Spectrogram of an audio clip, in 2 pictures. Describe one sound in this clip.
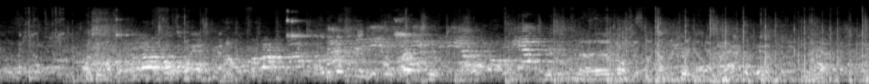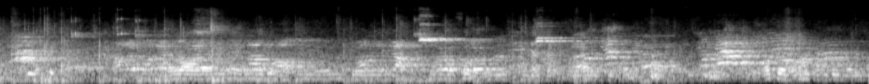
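Young women call out to each other across a large echoing hall.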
